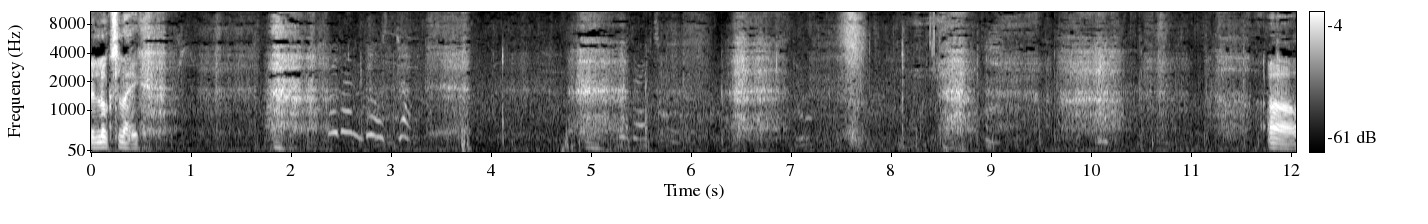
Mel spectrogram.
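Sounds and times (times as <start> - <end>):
person breathing hard: 0.5 - 2.4, 3.3 - 11.8.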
